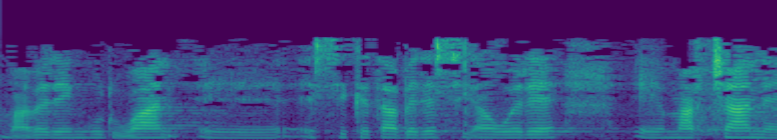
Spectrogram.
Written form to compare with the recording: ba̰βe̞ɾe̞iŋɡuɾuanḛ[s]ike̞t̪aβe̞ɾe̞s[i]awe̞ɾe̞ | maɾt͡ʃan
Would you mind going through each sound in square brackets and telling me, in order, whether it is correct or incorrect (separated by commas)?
correct, correct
